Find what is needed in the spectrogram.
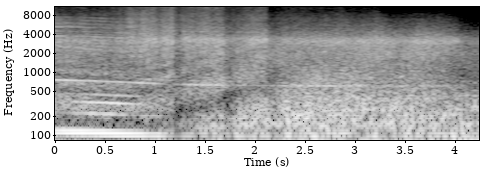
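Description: Crop-duster plane making a low pass, its engine and propeller drone sliding down in pitch as it goes by, followed by a steady rushing noise.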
